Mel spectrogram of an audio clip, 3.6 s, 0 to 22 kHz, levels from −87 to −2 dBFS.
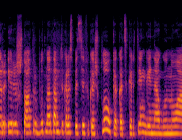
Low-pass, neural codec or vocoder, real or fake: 14.4 kHz; none; real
